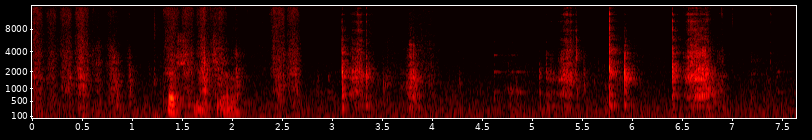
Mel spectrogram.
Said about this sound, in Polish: teraz możemy również na taką drobniutką kosteczkę kroić tą cebulę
